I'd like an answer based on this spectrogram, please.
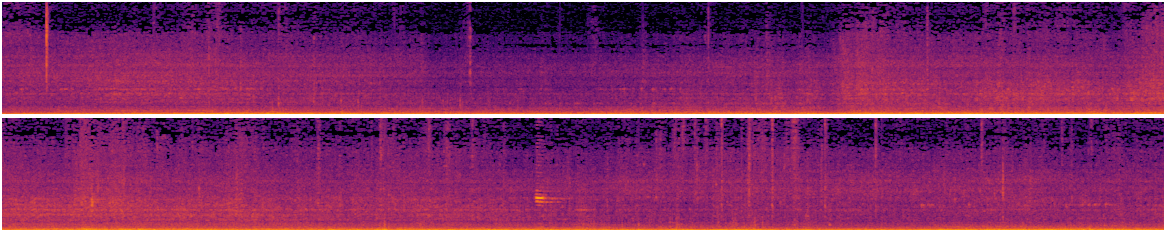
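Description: A car driving, heard as a steady low rumble of engine and road noise.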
